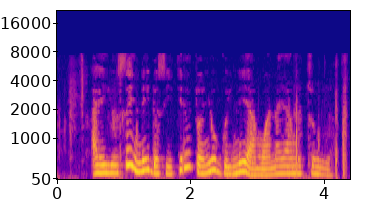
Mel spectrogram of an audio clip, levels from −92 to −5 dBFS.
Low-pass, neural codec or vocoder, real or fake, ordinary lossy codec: 19.8 kHz; none; real; AAC, 24 kbps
